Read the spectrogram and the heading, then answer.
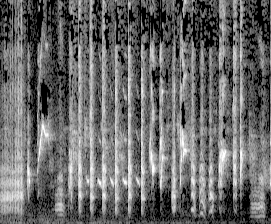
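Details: Male Javan myna song meant to prompt other mynas into singing: a fast run of harsh clicks and short broadband bursts mixed with whistled notes sliding around high pitch, plus a rough opening squawk; no other sounds stand out.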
